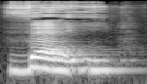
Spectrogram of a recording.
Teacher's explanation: your tongue still in between your teeth, and then it's coming with a level of vibration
